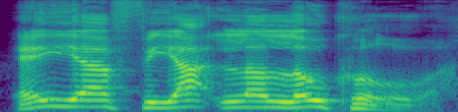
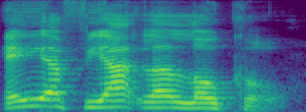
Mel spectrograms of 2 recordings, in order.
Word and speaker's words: Eyjafjallajökull: The Eyjafjallajökull. I think it's Eyjafjallajökull volcano erupted in Iceland.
